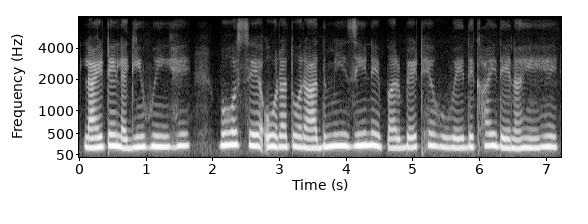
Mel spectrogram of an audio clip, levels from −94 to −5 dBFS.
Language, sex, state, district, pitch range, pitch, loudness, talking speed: Hindi, female, Madhya Pradesh, Bhopal, 210-245 Hz, 225 Hz, -11 LUFS, 140 wpm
